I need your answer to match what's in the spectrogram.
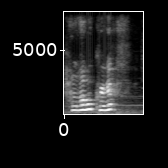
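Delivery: put-on high-pitched elderly man voice. After the group names the old man from Family Guy, Herbert from Family Guy voice. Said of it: "sounded more like the old guy".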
